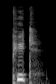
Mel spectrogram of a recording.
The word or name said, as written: PYTTENS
